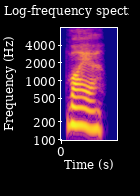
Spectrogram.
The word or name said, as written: PRICE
